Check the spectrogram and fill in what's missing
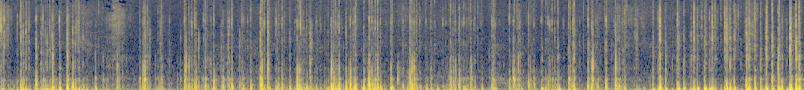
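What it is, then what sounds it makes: Tablet in silicone rubber case. Fingertips and nails tap and scratch the back and edge of a tablet in a blue silicone rubber case, held horizontally. The result is a steady stream of rapid, soft, muffled thuds, deep and dull with almost no brightness, each dying away instantly, with faint scratchy textures between them. The taps grow louder and punchier over the last couple of seconds.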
